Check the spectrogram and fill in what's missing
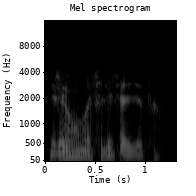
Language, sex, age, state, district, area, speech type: Urdu, male, 18-30, Bihar, Khagaria, rural, conversation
